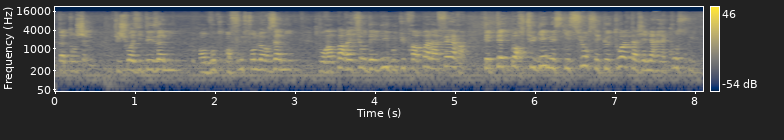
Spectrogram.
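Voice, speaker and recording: A male battle rapper fires insulting, punchline-driven bars at his opponent a cappella, his high voice fast and fairly even with hardly any pauses. It was recorded in an echoey event hall with background noise.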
